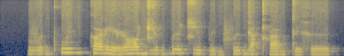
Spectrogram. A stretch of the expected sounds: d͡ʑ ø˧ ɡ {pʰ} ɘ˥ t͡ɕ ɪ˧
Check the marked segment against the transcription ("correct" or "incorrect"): incorrect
